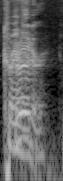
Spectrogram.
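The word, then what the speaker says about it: Credeur: I can't pronounce his name. What was it? Kreider? – Kreider.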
